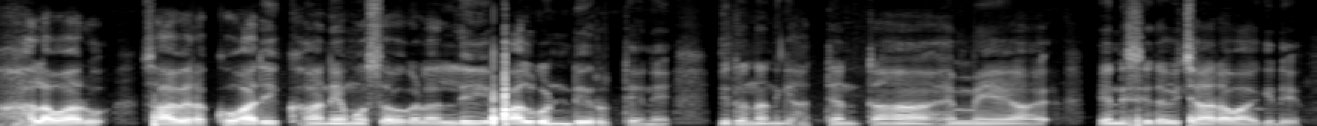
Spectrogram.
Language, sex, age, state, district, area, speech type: Kannada, male, 18-30, Karnataka, Udupi, rural, spontaneous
